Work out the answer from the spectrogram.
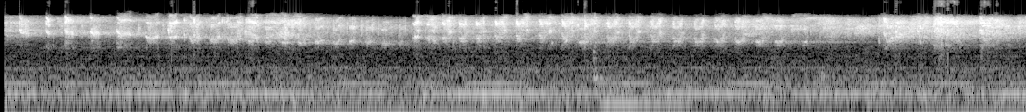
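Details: Swiftlet roosting call: a dense, continuous mass of high, buzzy chattering and twittering from many birds, with a steady low hum underneath.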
